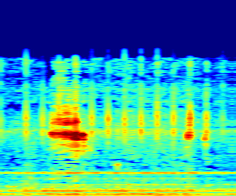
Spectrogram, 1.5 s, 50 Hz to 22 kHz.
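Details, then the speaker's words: Sony MZ-R900 portable MiniDisc recorder after cleaning, disc spinning: faint quick even ticking about ten times a second as the head seeks, nothing rattling; normal mechanism noise. "make that funny noise when he's happy as well"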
